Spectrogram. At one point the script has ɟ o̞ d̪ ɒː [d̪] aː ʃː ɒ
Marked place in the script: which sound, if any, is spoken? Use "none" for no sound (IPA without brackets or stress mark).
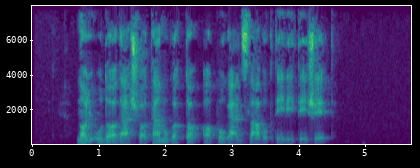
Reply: d̪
